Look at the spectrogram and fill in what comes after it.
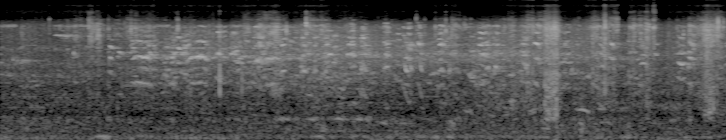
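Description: Faint outdoor ambience of small birds chirping in scattered short calls, with two soft clicks, one about five and a half seconds in and one near the end.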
